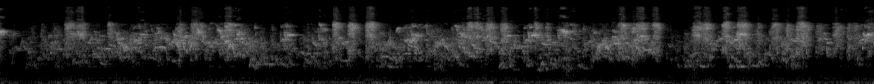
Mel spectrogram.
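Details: Budgies singing on a perch, a long unbroken chatter of twittering chirps and harsh squawks that swells and fades in waves.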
